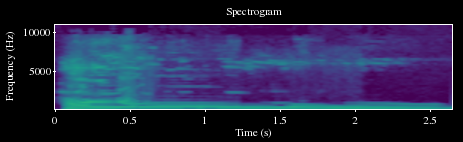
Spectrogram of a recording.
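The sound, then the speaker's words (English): A person imitates a wolf howl, a single sustained wavering tone that starts with a rough, rising onset and then holds a long, slightly sliding note, fairly loud. “Ooh, that was a weird howl from me. We were in harmony there.”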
